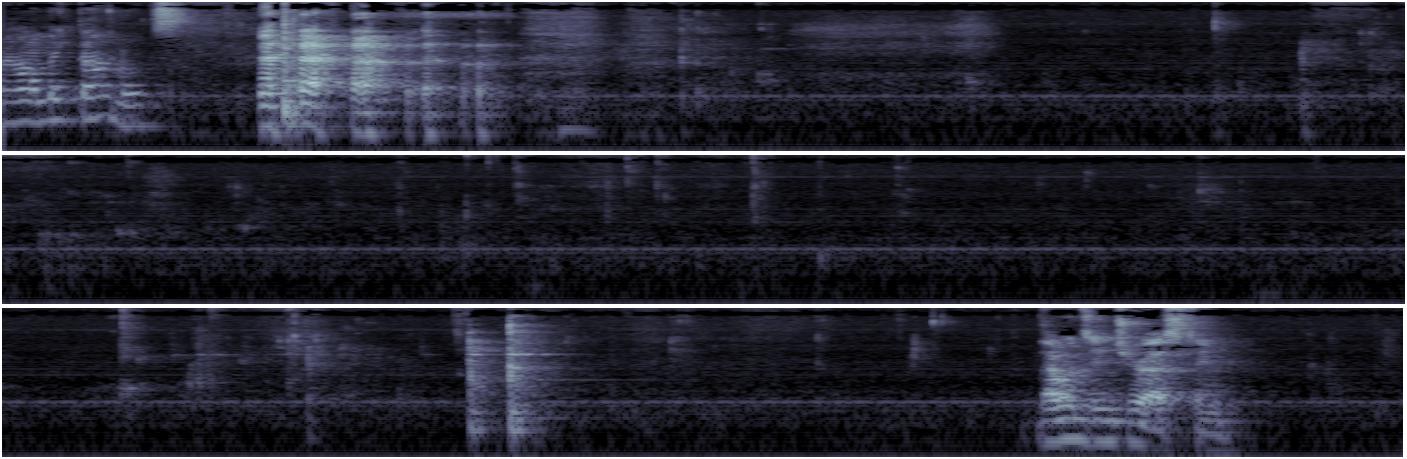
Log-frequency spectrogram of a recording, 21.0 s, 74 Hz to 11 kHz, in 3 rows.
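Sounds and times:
faint room tone hum: 0.0s - 21.0s.

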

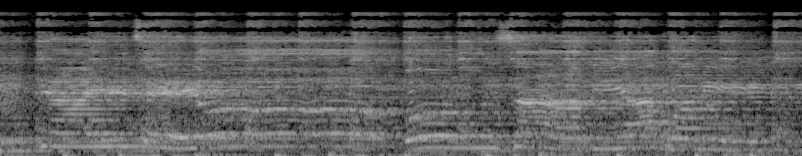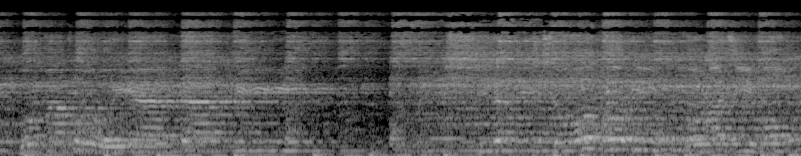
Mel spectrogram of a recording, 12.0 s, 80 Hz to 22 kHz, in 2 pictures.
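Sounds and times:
live band playing pop-rock: 0.0s - 12.0s
man singing: 0.0s - 12.0s.

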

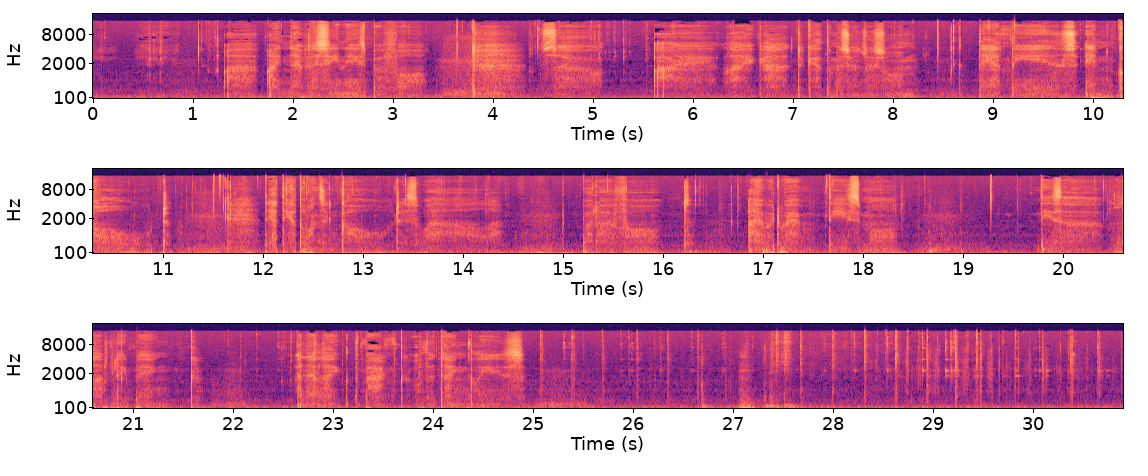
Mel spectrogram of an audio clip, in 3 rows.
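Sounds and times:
soft close whispering: 1.2s - 19.1s, 19.7s - 25.7s
wet mouth clicks: 24.9s - 30.9s.

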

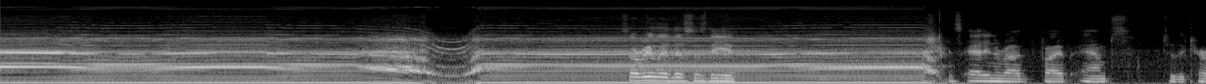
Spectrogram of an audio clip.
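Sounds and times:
electric motor whining: 0.0s - 9.6s.

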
